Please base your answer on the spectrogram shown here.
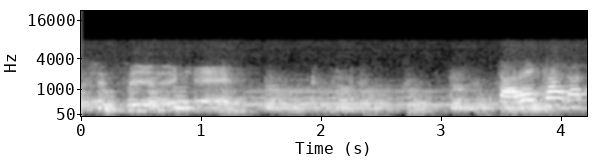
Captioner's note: hearty laugh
